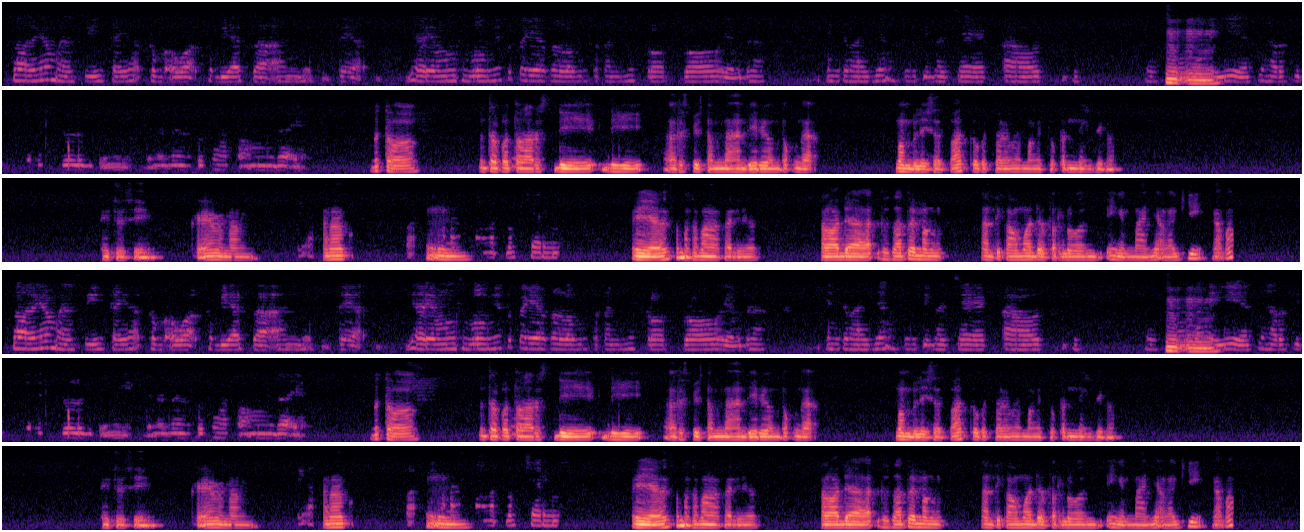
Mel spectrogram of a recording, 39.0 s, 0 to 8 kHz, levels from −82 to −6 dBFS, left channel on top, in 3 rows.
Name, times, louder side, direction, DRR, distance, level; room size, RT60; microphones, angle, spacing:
voice 1, 0.1-3.7 4.0-7.6 8.2-10.4 10.7-10.8 11.4-13.0 13.3-16.1 17.1-17.2 18.1-18.2 28.9-29.3 30.0-31.6, right 2 dB, 55° right, 2.7 m, -43 dB
voice 2, 11.6-12.2 16.7-17.2 17.8-21.2 21.9-24.2 27.0-27.6 27.9-28.5 29.2-29.5 30.2-30.7 32.3-33.6 34.2-35.5 35.8-38.3, equal, 5° left, 0.7 m, -27 dB
head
